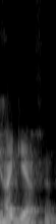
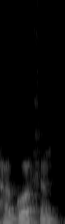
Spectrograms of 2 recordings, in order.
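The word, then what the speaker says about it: הגפן: Благословен Всевышний, который создал или создает, да, боре, тут трудно перевести, это лешон бейнони называется, боре при Гагефен или Гагофен, или Гагафен, да, разные есть произношения. Сефардим произносит Гагефен, боре при Гагефен, создающий плод виноградной лозы.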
